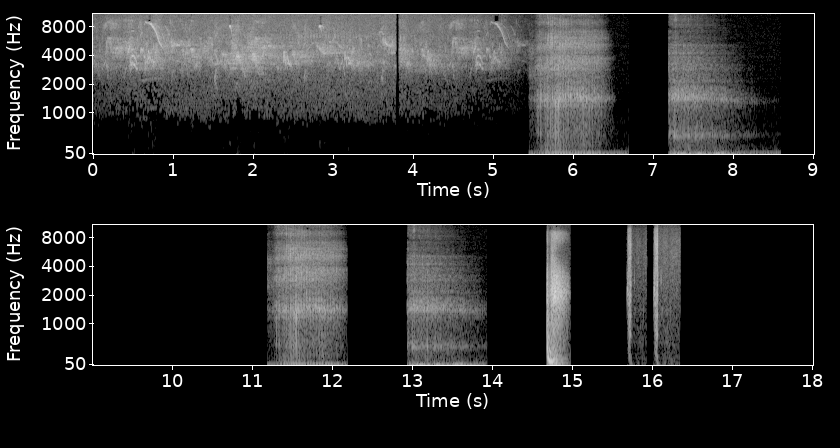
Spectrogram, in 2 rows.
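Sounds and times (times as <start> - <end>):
songbirds chirping: 0.0 - 5.5.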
